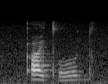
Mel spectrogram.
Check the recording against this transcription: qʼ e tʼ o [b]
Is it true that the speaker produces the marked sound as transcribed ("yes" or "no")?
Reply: no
